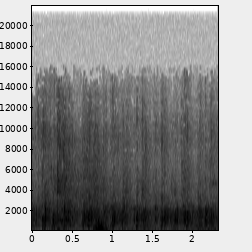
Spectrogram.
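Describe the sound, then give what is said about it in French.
An audience claps for musical guests who are about to play a piece live, a dense crackling patter of many hands at an even volume that carries on for the whole stretch without any voices over it. “Mais vous pouvez quand même les applaudir, du coup.”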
